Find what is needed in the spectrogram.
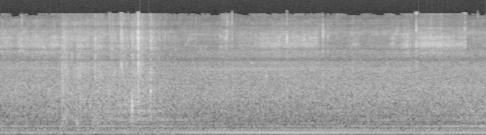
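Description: A motor running steadily in the background with a low, even hum that swells a little in the middle, and a couple of faint clicks about one and two seconds in.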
